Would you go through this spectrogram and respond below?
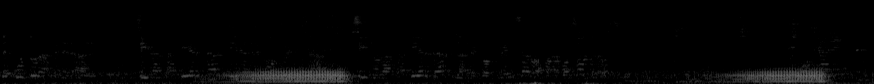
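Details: Pet dog Lúa snoring in her sleep, producing two broad, rumbling snores roughly five seconds apart, each lasting over a second, while people talk quietly in the room.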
